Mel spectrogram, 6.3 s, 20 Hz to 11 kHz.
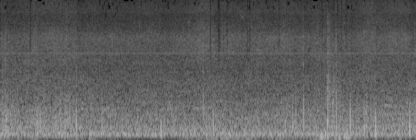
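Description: Steady rushing, wind-like noise of launch-pad ambience while the fuelled Falcon 9 vents clouds of vapour at the end of propellant loading.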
